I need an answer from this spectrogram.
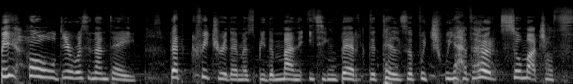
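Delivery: put-on Spanish accent. Playing a knight addressing Rocinante: put-on Spanish accent. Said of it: "she's getting that Spanish accent".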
